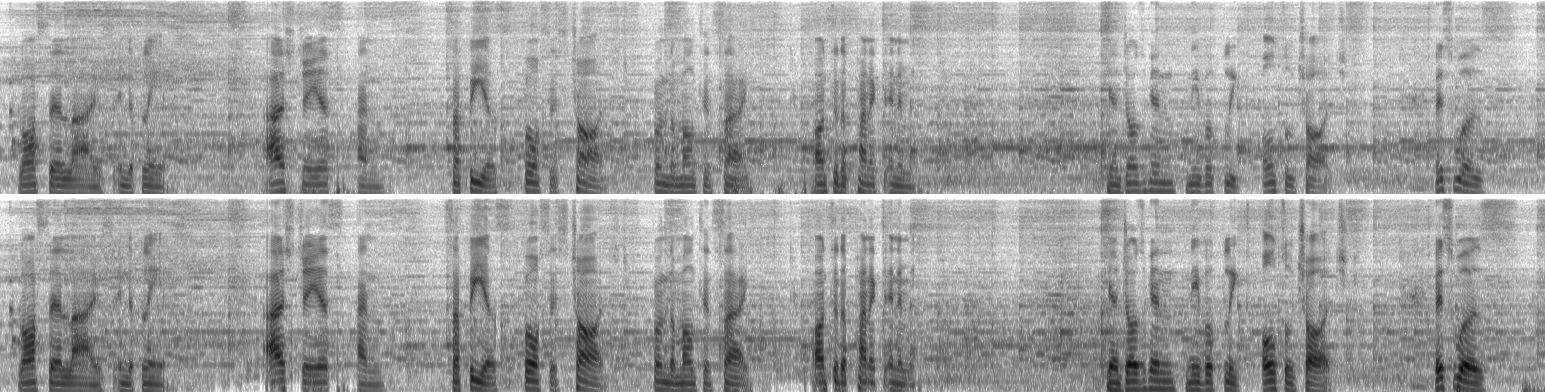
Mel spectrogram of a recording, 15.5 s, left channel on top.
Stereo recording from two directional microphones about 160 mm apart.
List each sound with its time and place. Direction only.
0.2 s speech: 50° right (ahead or behind)
2.6 s speech: 75° right (ahead or behind)
6.5 s speech: 90° right; by 9.1 s 70° right (ahead or behind)
11.1 s speech: 65° right (ahead or behind)
14.3 s speech: 65° right (ahead or behind)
